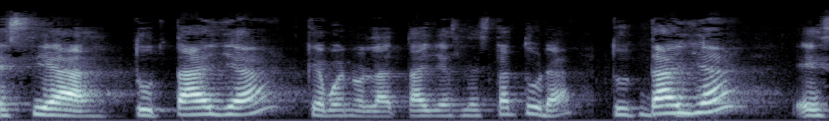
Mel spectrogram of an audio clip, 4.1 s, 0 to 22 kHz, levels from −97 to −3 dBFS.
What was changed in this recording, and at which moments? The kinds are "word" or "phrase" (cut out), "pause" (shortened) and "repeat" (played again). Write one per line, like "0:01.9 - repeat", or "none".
0:03.0 - pause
